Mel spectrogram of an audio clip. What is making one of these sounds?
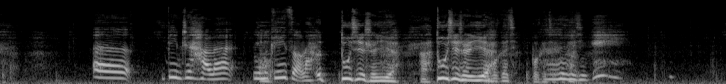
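An elderly man speaks politely.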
